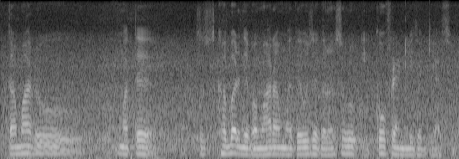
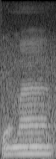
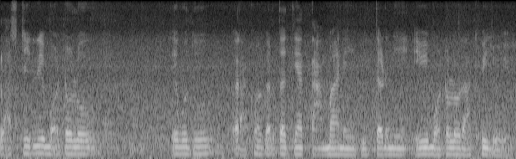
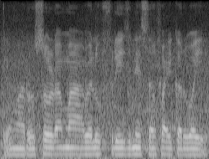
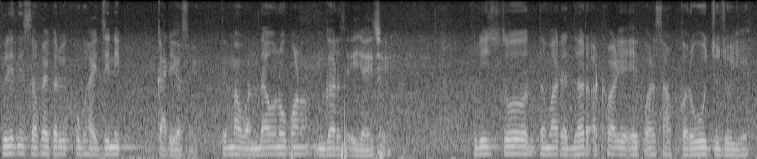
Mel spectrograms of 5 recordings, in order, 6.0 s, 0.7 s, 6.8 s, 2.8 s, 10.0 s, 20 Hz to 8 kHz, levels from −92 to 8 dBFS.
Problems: constant background noise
